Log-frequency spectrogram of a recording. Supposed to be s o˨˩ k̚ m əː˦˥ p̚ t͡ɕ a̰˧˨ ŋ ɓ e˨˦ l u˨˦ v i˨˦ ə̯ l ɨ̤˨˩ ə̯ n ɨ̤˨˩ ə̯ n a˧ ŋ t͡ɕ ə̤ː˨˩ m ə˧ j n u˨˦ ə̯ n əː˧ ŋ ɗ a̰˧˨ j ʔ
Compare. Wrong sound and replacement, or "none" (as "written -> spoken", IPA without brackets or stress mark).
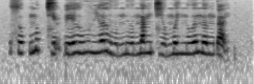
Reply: none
